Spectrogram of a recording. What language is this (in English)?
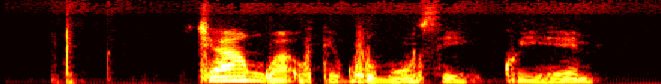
Kinyarwanda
